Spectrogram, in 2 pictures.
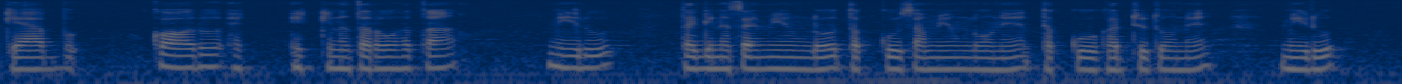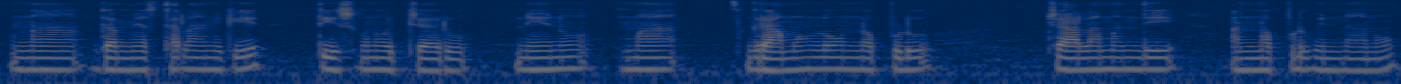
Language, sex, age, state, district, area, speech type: Telugu, male, 30-45, Andhra Pradesh, Eluru, rural, spontaneous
